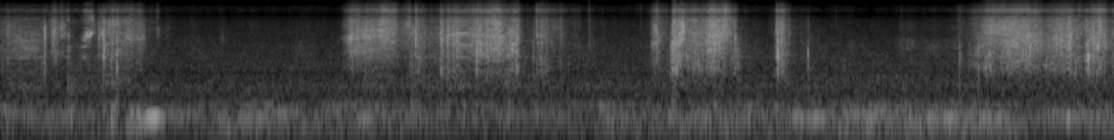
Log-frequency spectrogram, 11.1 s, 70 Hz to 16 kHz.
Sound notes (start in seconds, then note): 3.1 mail rustling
